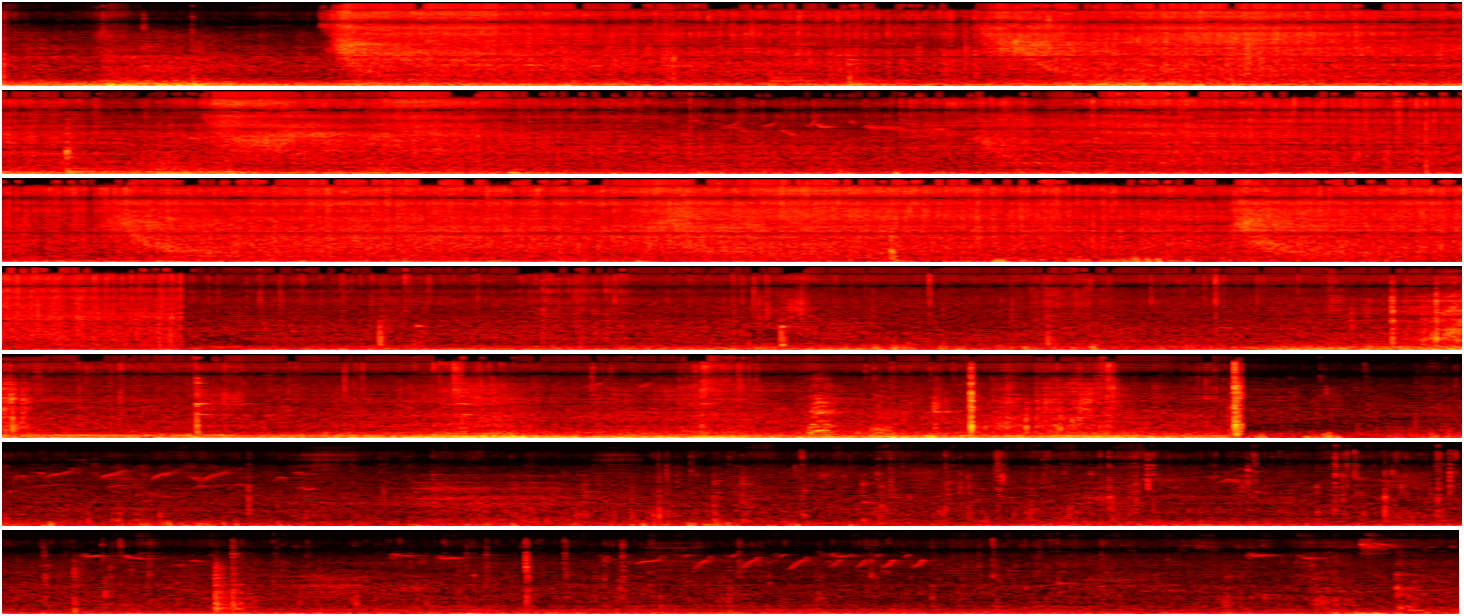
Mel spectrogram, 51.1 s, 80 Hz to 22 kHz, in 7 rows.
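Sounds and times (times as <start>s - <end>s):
low rumble: 0.0s - 17.5s, 24.6s - 35.4s
hot oil sizzling: 1.6s - 33.2s.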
